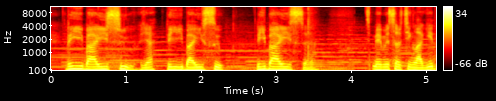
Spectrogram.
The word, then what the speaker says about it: Revice: Kalau teman-teman tahu Revice itu, kalau kita pronounce ke bahasa Jepang, penyebutannya itu jadi Ribaisu ya, Ribaisu.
